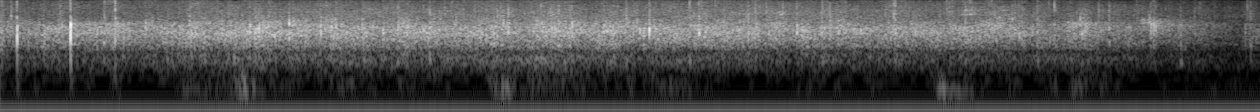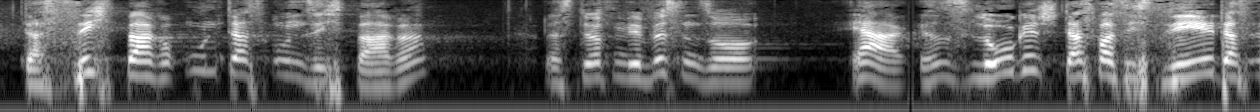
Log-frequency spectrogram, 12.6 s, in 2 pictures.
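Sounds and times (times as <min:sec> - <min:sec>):
audience applause: 0:00.0 - 0:06.4
speech: 0:06.4 - 0:12.5.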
